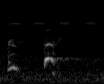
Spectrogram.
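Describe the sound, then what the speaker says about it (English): A puppy gives two short, faint whimpers, high and slightly rising, close by in an otherwise quiet room. "A puppy? You hear the puppy?"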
